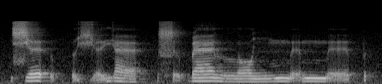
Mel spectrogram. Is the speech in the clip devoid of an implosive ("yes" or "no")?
no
